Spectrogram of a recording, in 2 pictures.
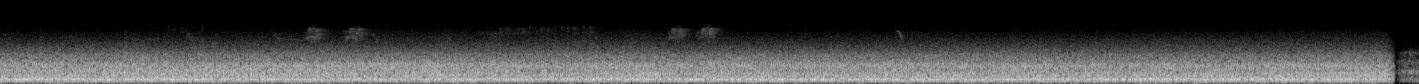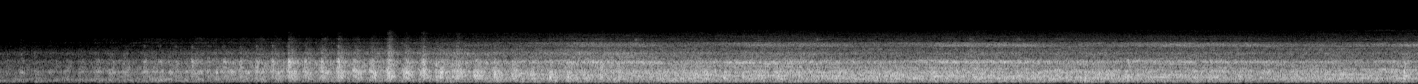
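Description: A steady loud noise with a low hum cuts off abruptly about halfway through. Then an electric commuter train pulls in along the platform: its sound builds over a few seconds into steady wheel noise with several held whining tones.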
